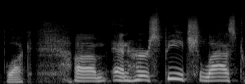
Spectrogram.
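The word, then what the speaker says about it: Fluke: Sandra fluck spelled f l u ke but pronounced fluck um and Her speech last week uh to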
